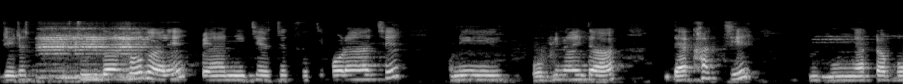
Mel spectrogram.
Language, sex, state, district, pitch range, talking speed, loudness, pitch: Bengali, female, West Bengal, Dakshin Dinajpur, 200-225 Hz, 105 wpm, -16 LUFS, 215 Hz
